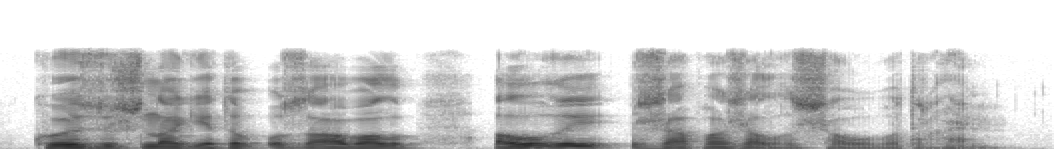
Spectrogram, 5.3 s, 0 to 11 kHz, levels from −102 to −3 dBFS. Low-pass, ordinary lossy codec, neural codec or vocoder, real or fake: 7.2 kHz; none; none; real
